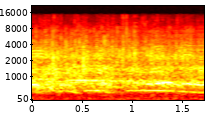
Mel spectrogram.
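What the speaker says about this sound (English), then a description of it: "Vikings dugout, they have their own cheer for hitting right now as everybody's in unison there" Dugout players at a high school state championship baseball game chant and cheer together for their hitter, a steady crowd roar with a faint whistle-like tone running through it.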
